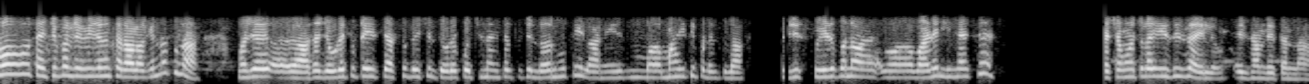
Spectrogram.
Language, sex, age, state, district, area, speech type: Marathi, female, 60+, Maharashtra, Yavatmal, rural, conversation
